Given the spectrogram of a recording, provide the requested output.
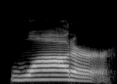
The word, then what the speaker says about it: water: Water. Open your mouth for the a sound. W. Bring the tip of the tongue up and bring it in for the R. Water, not water. Okay, so it's a flap T and there is no vowel. Remember, eer endings, it's just an R.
